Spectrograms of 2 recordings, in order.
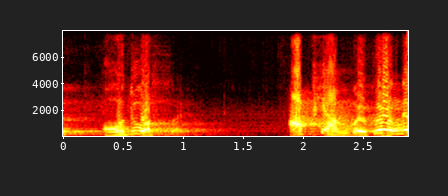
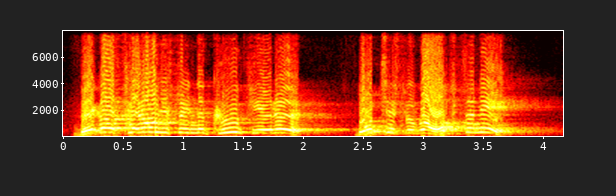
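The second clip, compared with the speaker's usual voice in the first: ordinary talk, nothing marked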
